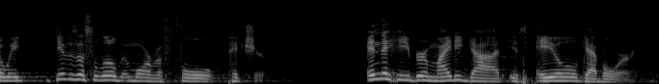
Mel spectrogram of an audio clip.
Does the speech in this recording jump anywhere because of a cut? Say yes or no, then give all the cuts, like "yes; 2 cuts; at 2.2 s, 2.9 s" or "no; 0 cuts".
no; 0 cuts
